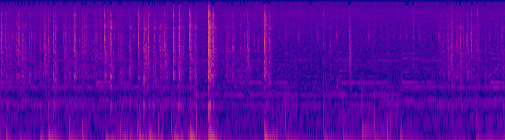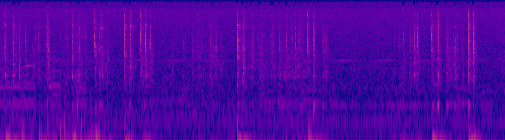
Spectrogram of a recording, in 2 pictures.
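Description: Computer keyboard typing runs steadily for about twenty seconds, a close, fairly quiet patter of key presses in uneven bursts with brief pauses, no voices.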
